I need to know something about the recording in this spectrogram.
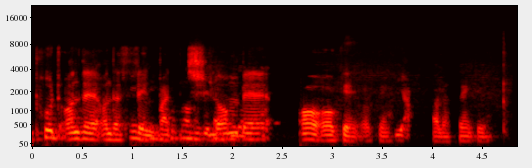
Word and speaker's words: Xilombe: Shilombe, I'll spell it for you.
